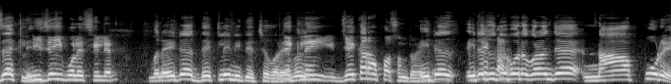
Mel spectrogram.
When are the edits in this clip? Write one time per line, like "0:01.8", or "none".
none

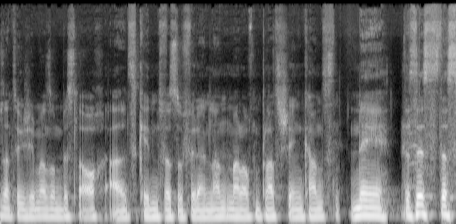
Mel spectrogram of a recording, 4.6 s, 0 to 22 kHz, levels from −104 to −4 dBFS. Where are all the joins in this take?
0:01.6
0:03.3

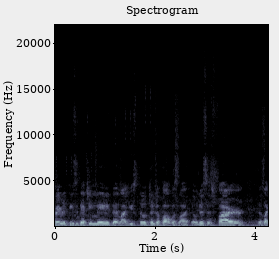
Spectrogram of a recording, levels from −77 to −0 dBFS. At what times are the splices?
0:02.7

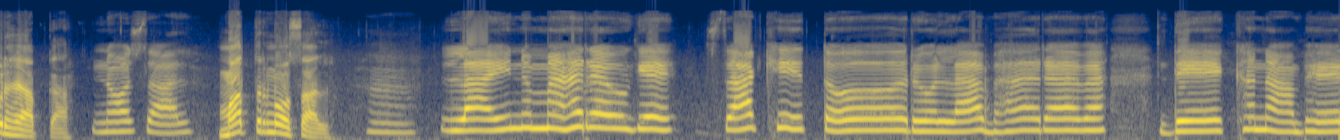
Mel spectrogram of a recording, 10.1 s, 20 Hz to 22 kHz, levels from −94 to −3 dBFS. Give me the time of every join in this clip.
0:03.2

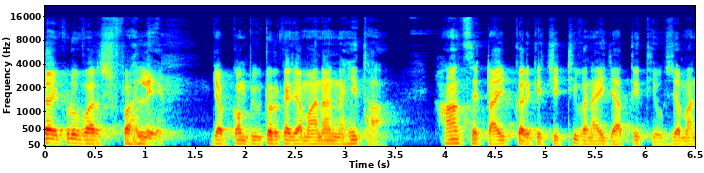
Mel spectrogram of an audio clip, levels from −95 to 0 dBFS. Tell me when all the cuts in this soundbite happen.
none

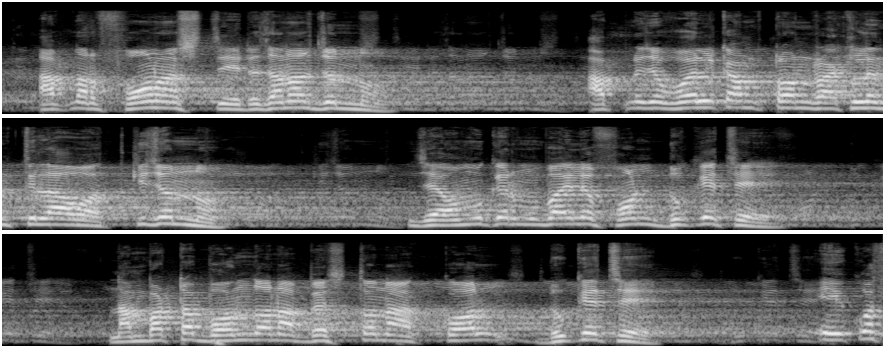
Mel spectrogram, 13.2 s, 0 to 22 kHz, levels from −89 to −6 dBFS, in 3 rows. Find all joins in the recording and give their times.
none

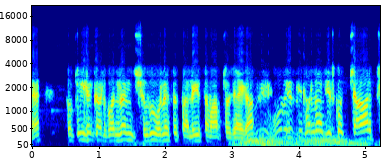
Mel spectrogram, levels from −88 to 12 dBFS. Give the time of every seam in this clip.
0:03.9

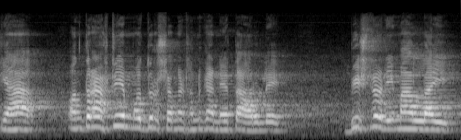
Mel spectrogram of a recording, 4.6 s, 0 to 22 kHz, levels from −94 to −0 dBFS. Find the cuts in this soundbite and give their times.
none

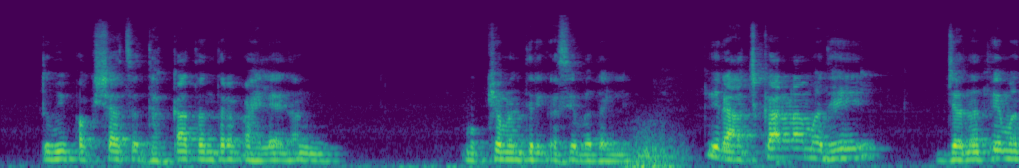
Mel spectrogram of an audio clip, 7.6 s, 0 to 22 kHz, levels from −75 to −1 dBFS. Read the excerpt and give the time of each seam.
0:04.8

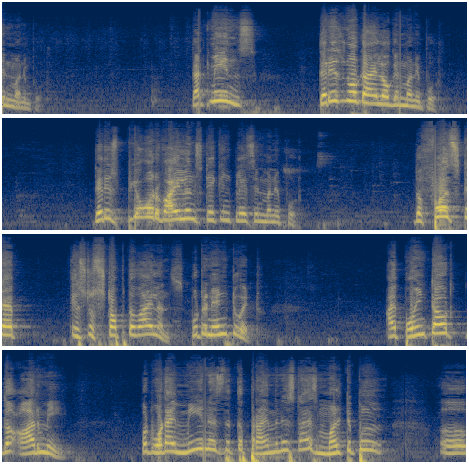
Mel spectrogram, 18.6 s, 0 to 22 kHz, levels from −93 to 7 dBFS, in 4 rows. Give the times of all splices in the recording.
none

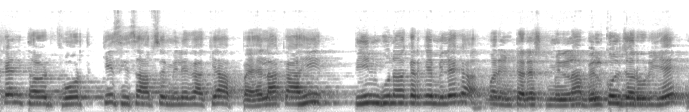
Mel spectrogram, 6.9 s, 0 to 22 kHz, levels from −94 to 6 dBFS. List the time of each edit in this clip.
0:05.0

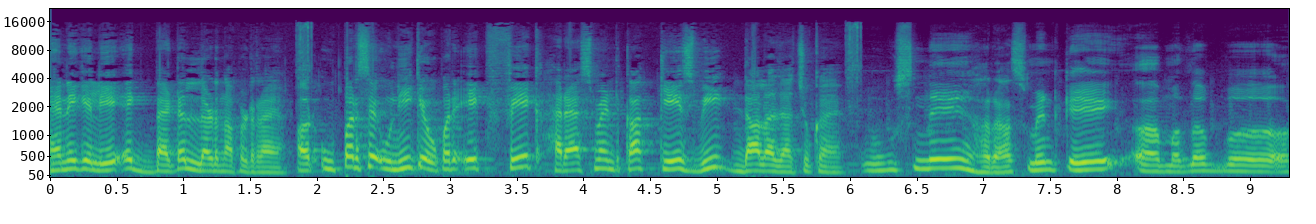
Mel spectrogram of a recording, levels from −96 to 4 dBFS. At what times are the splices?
0:05.9

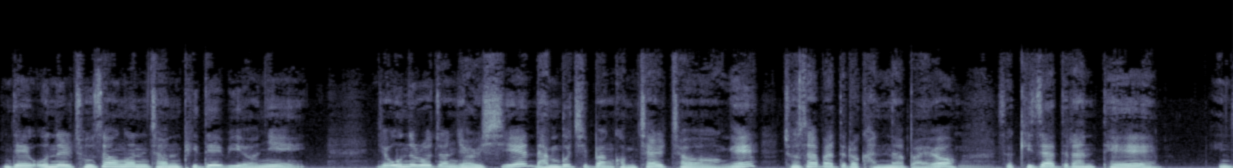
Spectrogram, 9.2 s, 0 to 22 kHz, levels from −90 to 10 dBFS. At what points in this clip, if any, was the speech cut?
0:07.9

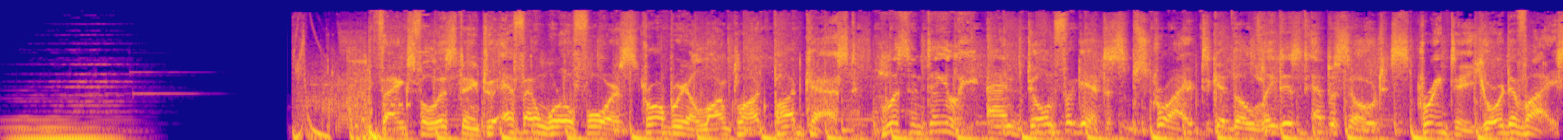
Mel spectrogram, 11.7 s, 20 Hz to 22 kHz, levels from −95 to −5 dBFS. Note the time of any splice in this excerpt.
0:02.1

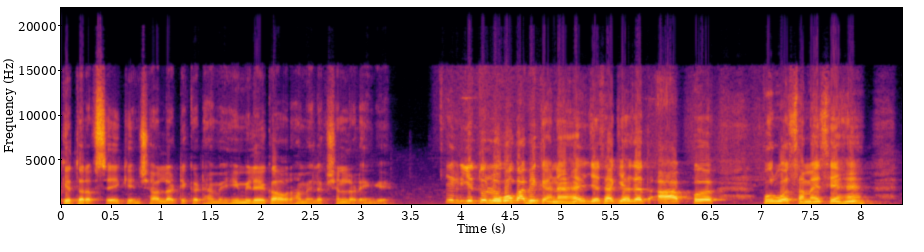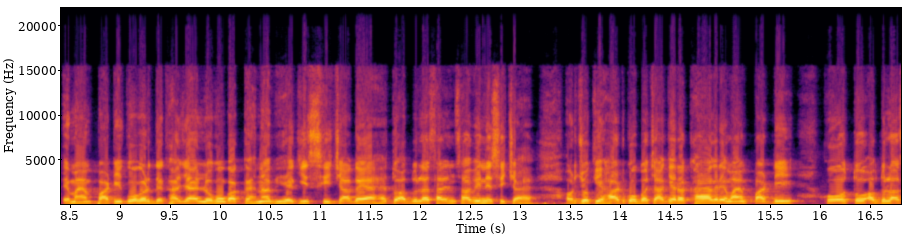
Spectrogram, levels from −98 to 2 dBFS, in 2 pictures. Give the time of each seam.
none

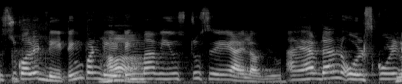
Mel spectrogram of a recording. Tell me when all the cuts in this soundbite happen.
0:02.8

